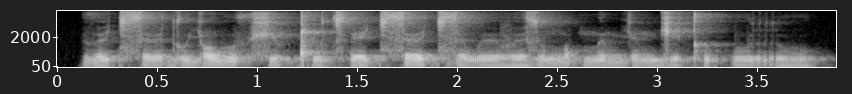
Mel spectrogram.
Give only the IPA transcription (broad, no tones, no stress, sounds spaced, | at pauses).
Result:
ð ɘː c s ɘː d u j ɔ w u θ xʲ ɘ w ǃʼ u t͡sʼ eː c s ɘː c z ɘ w ɘː β ɘ z u ŋ ɔ p m ɘ m j e m ɡʲ e kʼ u k͡p u r u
